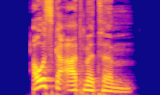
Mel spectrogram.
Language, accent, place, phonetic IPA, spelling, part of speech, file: German, Germany, Berlin, [ˈaʊ̯sɡəˌʔaːtmətəm], ausgeatmetem, adjective, De-ausgeatmetem.ogg
- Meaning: strong dative masculine/neuter singular of ausgeatmet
